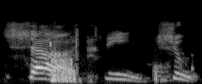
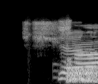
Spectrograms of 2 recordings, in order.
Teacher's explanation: Dia ni ada sifat huruf yang berdesir. Jadi kita kena ada desiran macam mula tu. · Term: huruf shin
